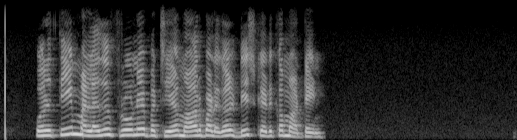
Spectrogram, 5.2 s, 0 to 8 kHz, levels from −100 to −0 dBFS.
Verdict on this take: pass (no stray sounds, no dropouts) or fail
pass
